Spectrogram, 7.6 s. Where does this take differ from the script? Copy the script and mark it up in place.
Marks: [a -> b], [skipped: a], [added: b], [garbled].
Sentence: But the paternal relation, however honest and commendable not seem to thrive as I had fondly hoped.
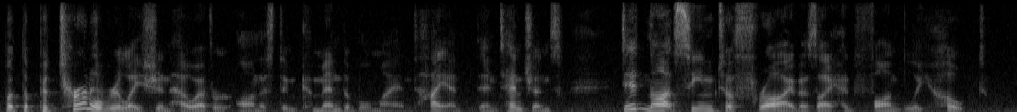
But the paternal relation, however honest and commendable [added: my intentions did] not seem to thrive as I had fondly hoped.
